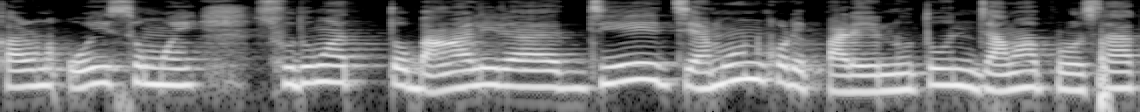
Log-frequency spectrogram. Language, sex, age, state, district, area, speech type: Bengali, female, 45-60, West Bengal, Purba Medinipur, rural, spontaneous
